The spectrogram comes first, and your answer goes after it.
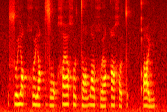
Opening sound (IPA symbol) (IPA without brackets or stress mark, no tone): sʷ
